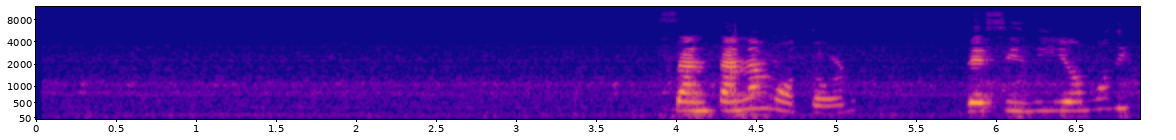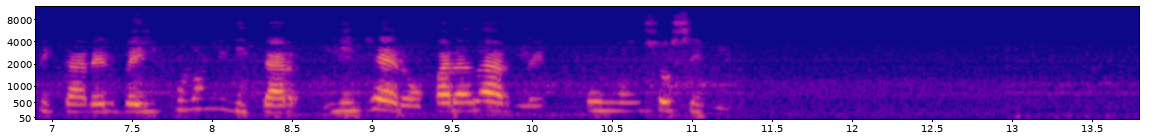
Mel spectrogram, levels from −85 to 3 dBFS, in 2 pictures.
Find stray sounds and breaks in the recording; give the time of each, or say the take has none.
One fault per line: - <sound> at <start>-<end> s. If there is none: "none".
none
